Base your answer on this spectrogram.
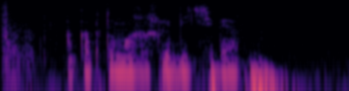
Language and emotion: Russian, neutral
